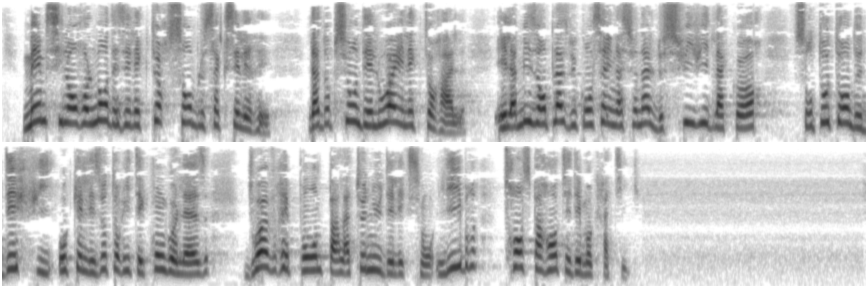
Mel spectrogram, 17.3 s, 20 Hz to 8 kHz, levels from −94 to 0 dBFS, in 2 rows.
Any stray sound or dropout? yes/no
no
